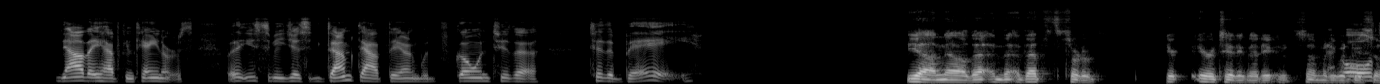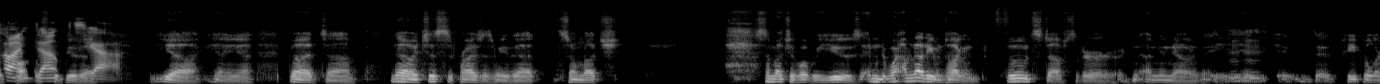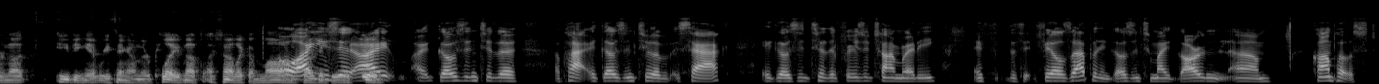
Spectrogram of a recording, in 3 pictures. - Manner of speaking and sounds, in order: tapping; sigh; tsk
- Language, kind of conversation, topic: English, unstructured, What are some simple ways individuals can make a positive impact on the environment every day?
- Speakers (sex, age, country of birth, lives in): female, 75-79, United States, United States; male, 70-74, Venezuela, United States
